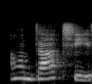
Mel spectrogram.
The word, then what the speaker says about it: Ondaatje: Let me see how to pronounce it because I don't want to mess this up. Oh, I said it right. Ondaatje.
